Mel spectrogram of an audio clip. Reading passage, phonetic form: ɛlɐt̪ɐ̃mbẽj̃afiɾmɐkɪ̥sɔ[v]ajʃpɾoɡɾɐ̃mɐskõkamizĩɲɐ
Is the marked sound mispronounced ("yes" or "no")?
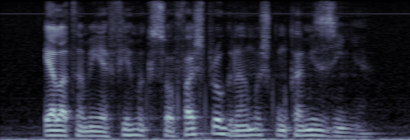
yes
